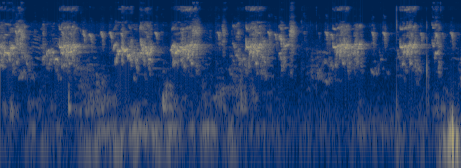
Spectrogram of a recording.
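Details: A breeding pair of budgerigars producing repeated rough, buzzy chirp phrases about every half second, steady chattering with a soft thud at the end.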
